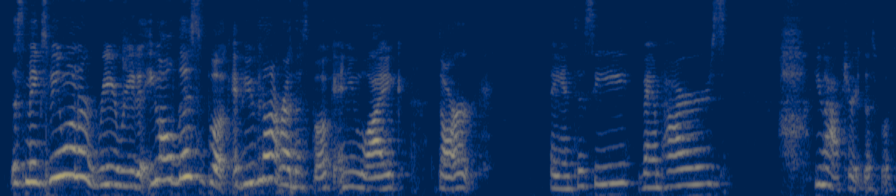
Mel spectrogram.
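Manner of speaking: ordinary talk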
